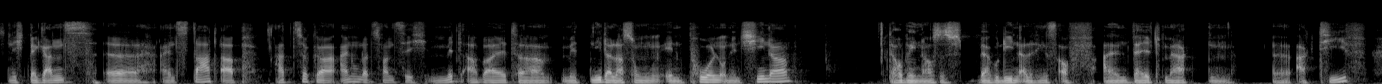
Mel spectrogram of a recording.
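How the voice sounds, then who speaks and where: With ordinary pitch variation, the delivery proceeds fairly slowly. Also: man. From Rhineland, Germany. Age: 40s. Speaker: company IT and controlling manager. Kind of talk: interview. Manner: frequent filler sounds.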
